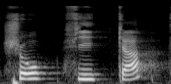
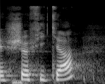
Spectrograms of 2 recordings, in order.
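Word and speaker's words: Shophika: Donc euh, mon prénom c'est Shofika, ça fait Shofika.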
